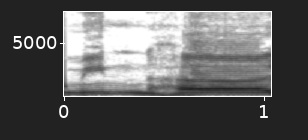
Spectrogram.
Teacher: نون ساکن بعد میں حرف اظہار ہا ہے لہٰذا نون پہ اظہار ہوگا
